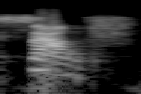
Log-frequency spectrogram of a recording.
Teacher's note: That TH comes off as a f sound. Right. It's not a th sound like in most places.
